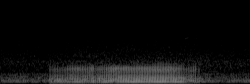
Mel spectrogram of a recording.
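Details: One long, loud rattling snore on breathing in, lasting about a second and a half; very loud snoring from a female pug.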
